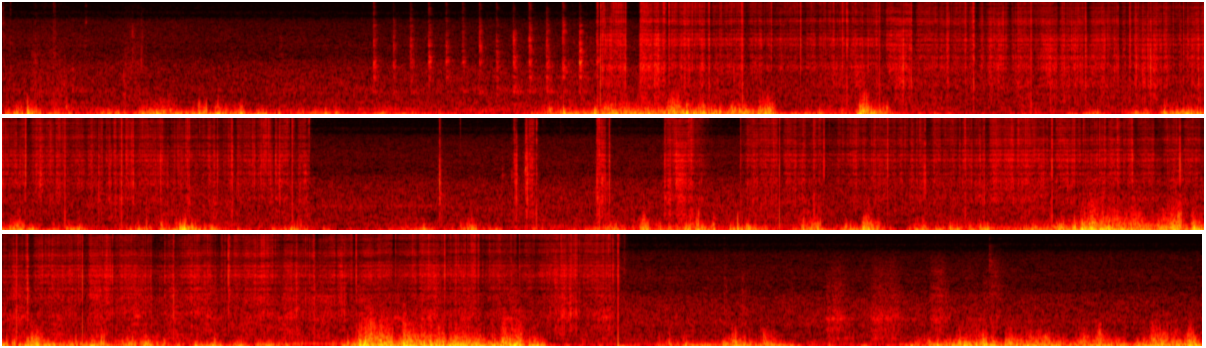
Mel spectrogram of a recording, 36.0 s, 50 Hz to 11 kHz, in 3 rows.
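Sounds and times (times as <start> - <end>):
wind gusts on microphone: 0.0 - 4.1, 5.3 - 36.0
arc welding crackling: 5.7 - 15.8, 16.4 - 30.4.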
